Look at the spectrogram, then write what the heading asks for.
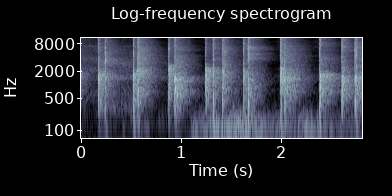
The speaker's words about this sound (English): your clap sounds sarcastic. If a clap can sound sarcastic, you figured it out.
